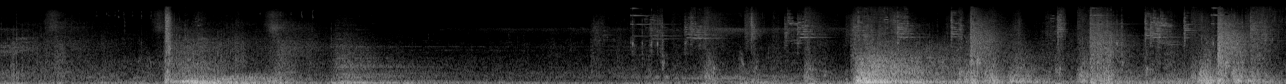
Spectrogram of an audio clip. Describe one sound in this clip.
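Magic blasts and weapon hits crash in short, loud bursts.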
